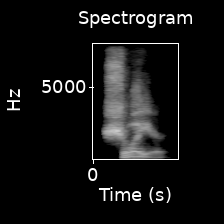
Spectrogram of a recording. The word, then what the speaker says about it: Shawyer: too great uh but uh South Carolina Shyer did I pronounce that correct H awesome awesome thanks for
